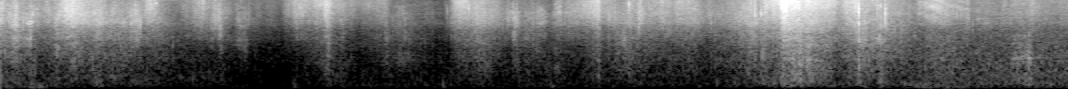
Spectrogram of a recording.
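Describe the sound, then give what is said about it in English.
Footsteps walk down a grassy bank toward a pasture fence, a soft, uneven run of many muffled steps and rustles that is faint and carries no voices. “We'll walk a little bit further to get a bit more of a story.”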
